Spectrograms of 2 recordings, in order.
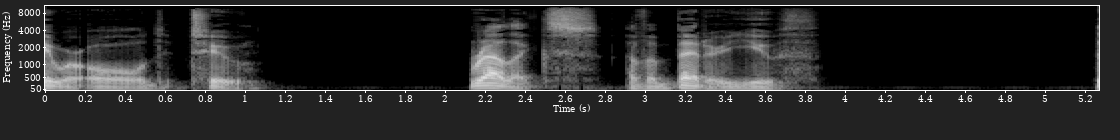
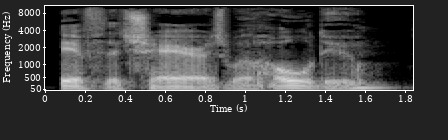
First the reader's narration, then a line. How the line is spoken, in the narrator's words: said the old man gravely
